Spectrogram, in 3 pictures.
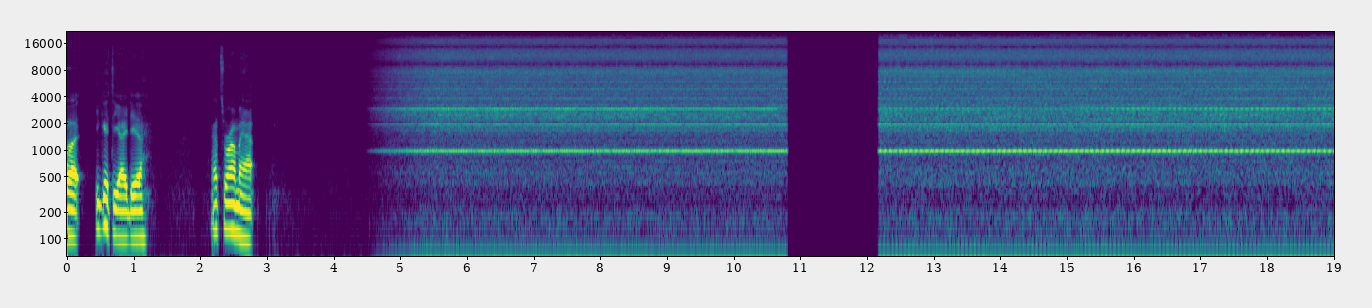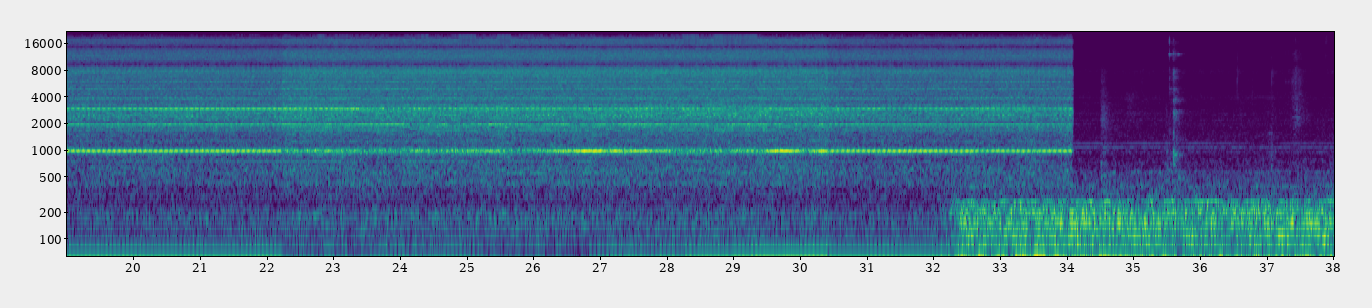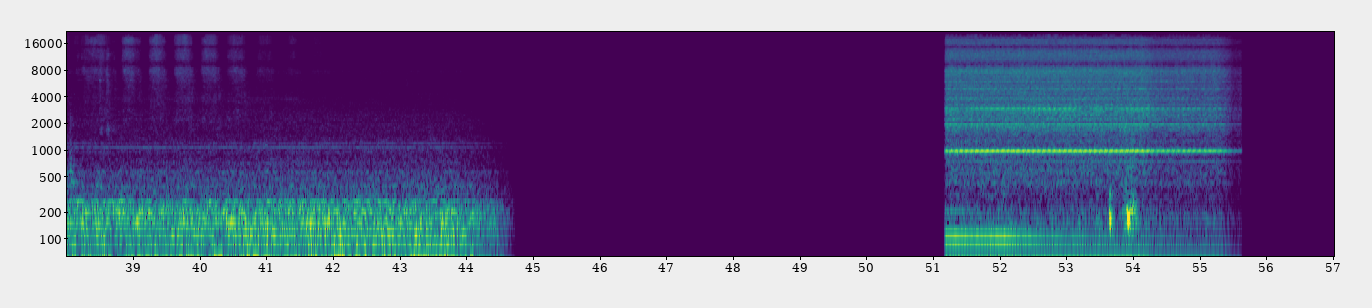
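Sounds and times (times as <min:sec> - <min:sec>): power tool motor running: 0:04.5 - 0:10.8, 0:12.2 - 0:34.6, 0:51.2 - 0:55.6.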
